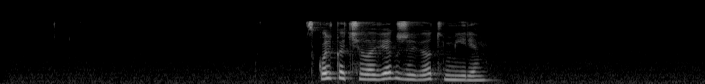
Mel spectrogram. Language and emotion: Russian, neutral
